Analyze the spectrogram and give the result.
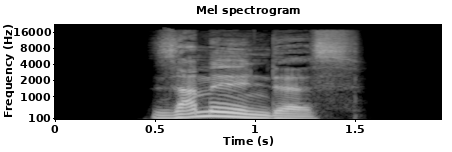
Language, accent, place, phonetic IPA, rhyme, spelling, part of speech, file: German, Germany, Berlin, [ˈzaml̩ndəs], -aml̩ndəs, sammelndes, adjective, De-sammelndes.ogg
- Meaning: strong/mixed nominative/accusative neuter singular of sammelnd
